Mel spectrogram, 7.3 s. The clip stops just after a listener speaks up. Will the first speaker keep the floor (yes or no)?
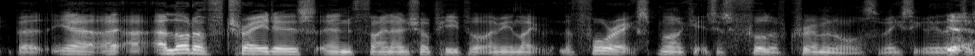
yes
